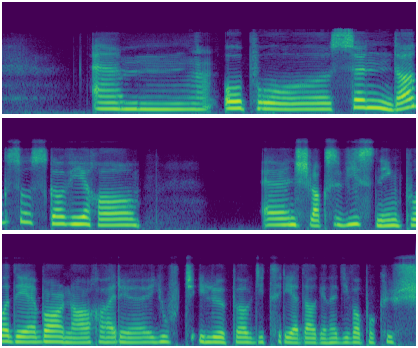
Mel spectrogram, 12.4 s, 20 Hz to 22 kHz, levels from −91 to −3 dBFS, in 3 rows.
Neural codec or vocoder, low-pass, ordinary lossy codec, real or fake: codec, 16 kHz, 0.7 kbps, FocalCodec; 7.2 kHz; Opus, 24 kbps; fake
